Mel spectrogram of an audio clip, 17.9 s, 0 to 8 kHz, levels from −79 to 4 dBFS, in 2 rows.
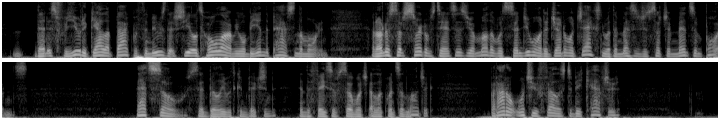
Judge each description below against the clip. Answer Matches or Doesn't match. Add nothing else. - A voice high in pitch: Doesn't match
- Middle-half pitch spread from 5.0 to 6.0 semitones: Matches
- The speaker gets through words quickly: Matches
